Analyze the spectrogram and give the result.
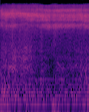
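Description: A loud, steady sizzling hiss, bright, holding at an even level without breaks or any voices, as a glowing magical shape like a lightning bolt and crescent flies into a character's chest and sizzles and burns.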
